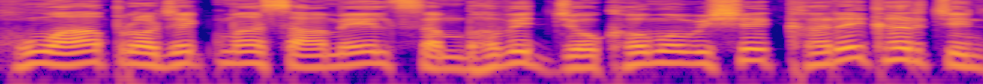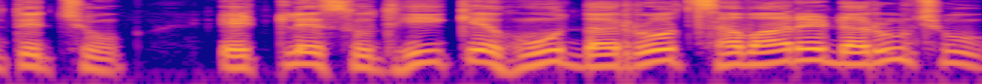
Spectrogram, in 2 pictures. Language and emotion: Gujarati, fearful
